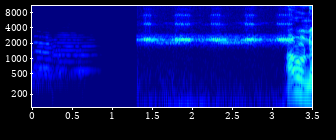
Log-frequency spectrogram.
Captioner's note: sound of crickets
